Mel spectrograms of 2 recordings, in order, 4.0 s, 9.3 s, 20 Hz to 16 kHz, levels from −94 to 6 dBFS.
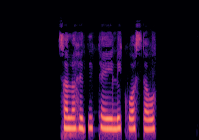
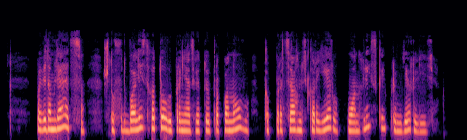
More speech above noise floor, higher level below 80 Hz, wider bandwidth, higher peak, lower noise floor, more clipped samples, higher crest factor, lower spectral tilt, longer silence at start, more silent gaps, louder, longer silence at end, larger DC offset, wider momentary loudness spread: first, over 69 dB vs 47 dB; second, -70 dBFS vs -60 dBFS; first, 7.6 kHz vs 6.8 kHz; second, -10 dBFS vs -2 dBFS; first, under -90 dBFS vs -64 dBFS; neither; about the same, 14 dB vs 16 dB; second, -6 dB/octave vs -7.5 dB/octave; first, 1.2 s vs 0.75 s; neither; second, -22 LUFS vs -18 LUFS; first, 0.9 s vs 0.7 s; neither; second, 6 LU vs 13 LU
